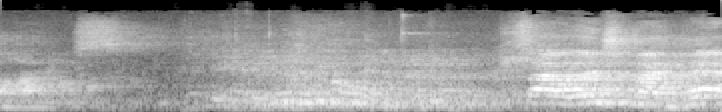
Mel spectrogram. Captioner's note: audience laughing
